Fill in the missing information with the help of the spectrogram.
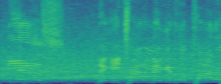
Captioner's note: spectators cheering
